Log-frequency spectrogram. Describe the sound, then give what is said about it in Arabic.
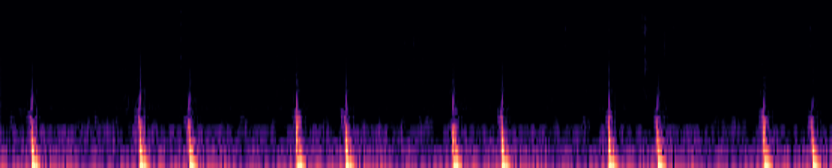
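Heartbeat sound effect: a steady series of deep lub-dub double thumps, roughly one pair per second, repeating evenly over a low droning bed with no voices. “دقات القلب أهو، يلا السرعة.”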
